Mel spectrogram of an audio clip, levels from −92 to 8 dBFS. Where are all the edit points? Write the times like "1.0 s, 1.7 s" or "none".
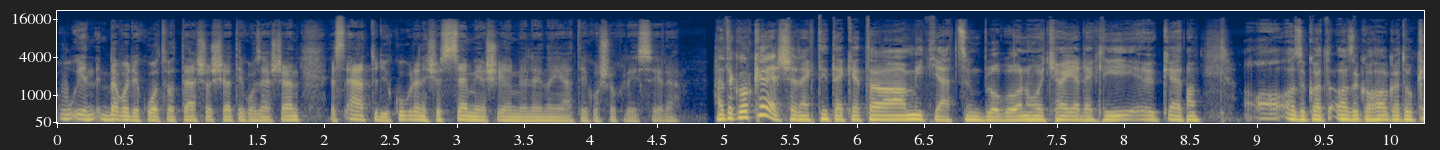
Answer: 8.5 s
